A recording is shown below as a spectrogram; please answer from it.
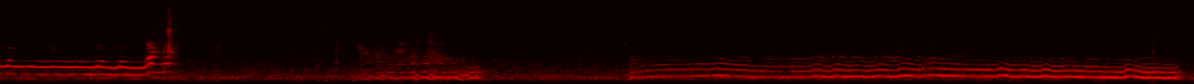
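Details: Cat letting out long, quavering yowls, first one ending in an abrupt rising squeal, then rough murmured sounds, then a sustained six-second wobbling howl.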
